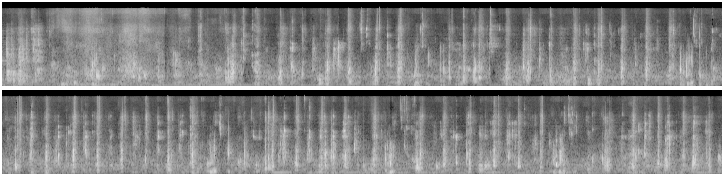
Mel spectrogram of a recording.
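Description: Close-miked crisp crunching and chewing as small firm round fruits are bitten whole, one after another, with dense crunches throughout. A brief clatter near the start as plates are set down on the table.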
